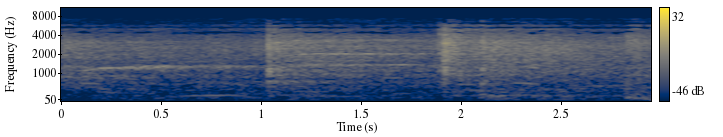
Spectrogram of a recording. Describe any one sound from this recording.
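A puck cracks against a stick or the boards.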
